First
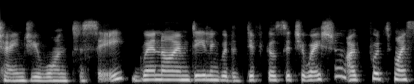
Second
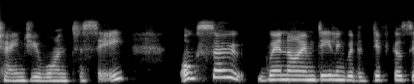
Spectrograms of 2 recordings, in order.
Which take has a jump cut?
first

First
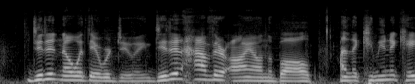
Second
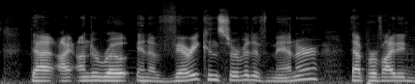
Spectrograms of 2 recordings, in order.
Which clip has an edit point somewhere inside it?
first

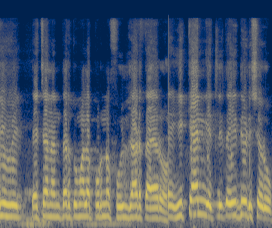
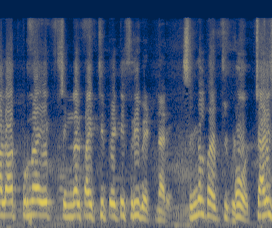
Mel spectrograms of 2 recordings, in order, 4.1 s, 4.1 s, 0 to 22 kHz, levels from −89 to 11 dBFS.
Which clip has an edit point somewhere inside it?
first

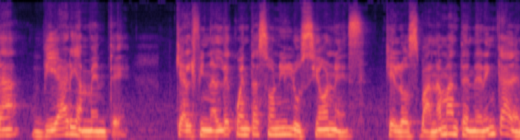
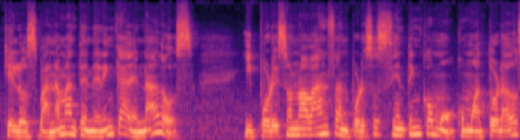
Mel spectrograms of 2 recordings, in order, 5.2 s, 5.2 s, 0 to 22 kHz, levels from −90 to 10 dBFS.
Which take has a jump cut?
first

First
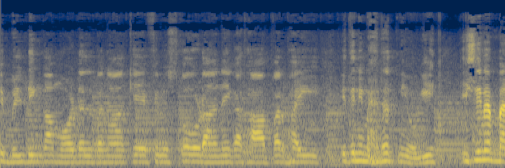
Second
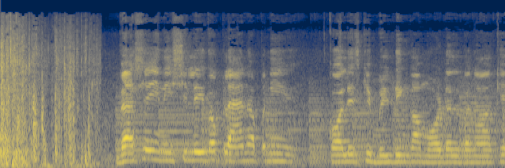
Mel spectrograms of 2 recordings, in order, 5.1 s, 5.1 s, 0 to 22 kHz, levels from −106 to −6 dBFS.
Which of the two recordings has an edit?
second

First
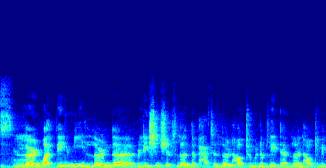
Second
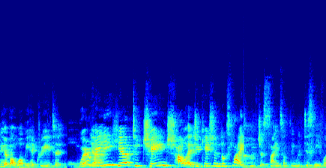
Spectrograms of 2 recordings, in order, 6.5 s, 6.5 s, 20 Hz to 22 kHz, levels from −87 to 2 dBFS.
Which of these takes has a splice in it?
second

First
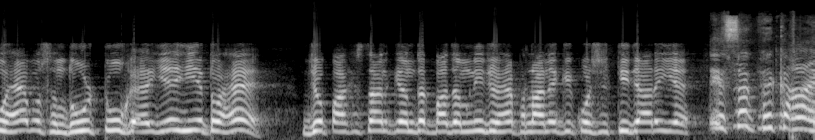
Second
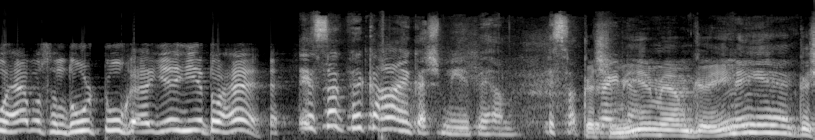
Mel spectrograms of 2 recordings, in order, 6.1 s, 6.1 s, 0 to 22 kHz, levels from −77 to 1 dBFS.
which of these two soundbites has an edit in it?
second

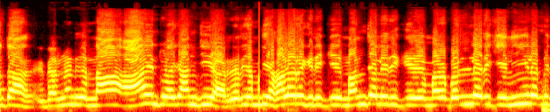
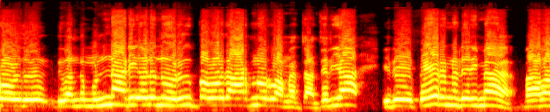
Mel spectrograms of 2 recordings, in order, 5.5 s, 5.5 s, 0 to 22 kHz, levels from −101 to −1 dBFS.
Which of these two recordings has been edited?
first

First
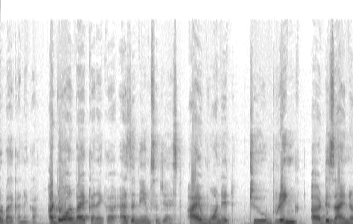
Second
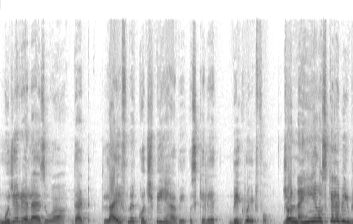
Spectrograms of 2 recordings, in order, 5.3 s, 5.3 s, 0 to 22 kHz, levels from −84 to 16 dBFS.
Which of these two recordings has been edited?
second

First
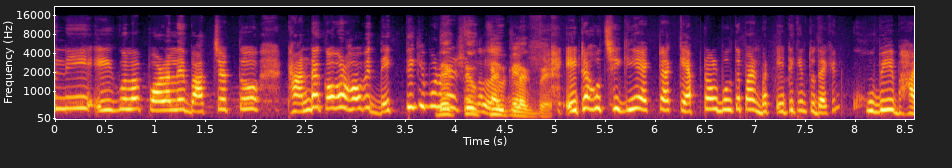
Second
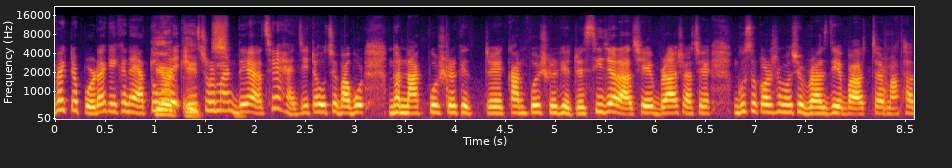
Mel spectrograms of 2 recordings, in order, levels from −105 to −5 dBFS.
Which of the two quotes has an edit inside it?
first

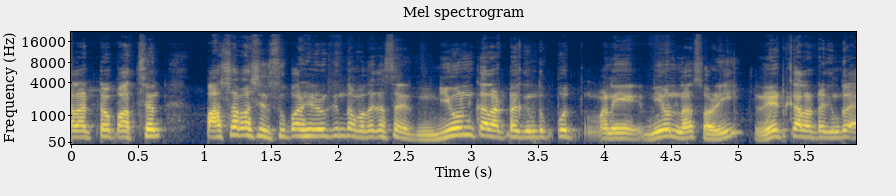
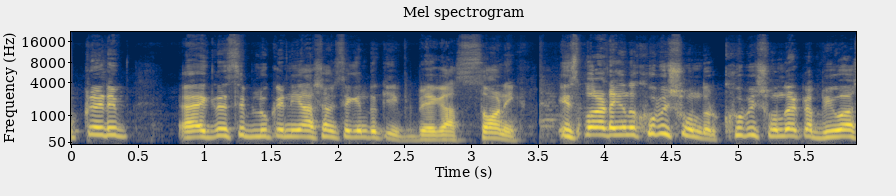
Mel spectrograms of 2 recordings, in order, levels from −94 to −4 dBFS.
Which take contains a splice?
second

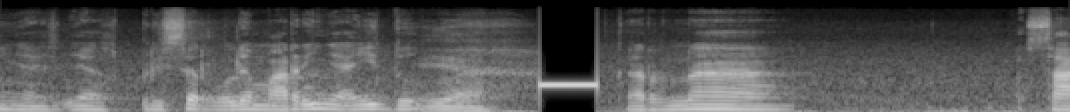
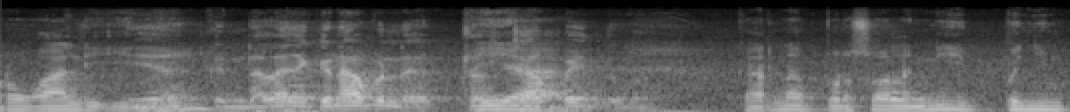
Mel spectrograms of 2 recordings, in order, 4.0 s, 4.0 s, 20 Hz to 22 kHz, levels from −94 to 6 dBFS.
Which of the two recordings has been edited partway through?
first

